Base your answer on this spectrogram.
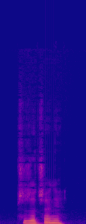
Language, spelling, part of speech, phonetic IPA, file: Polish, przyrzeczenie, noun, [ˌpʃɨʒɛˈt͡ʃɛ̃ɲɛ], LL-Q809 (pol)-przyrzeczenie.wav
